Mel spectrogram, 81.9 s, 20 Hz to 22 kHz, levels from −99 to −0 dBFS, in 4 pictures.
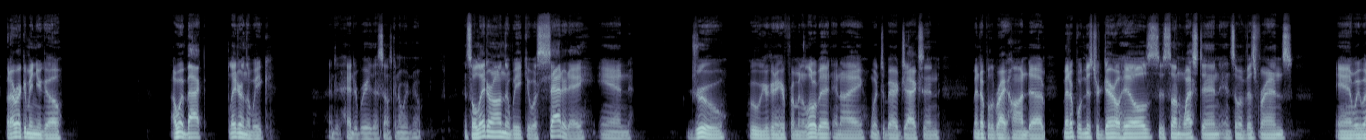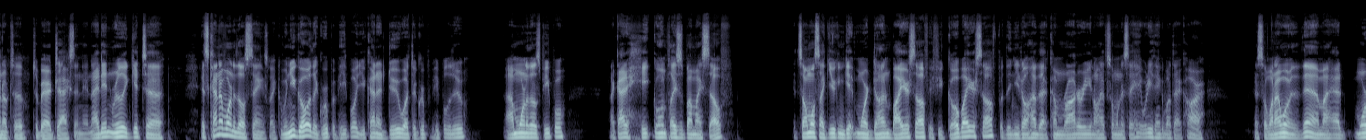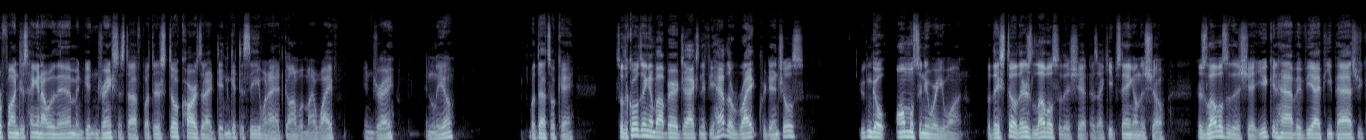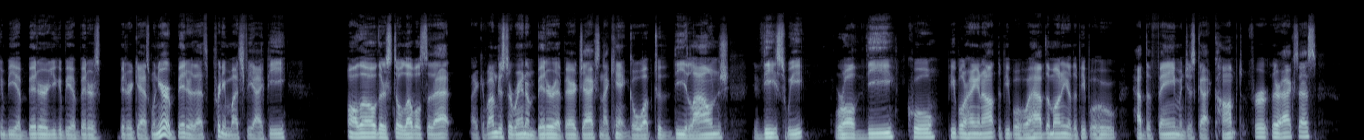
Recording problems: none

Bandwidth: 14.5 kHz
